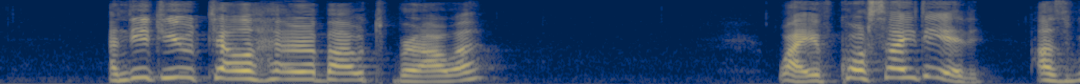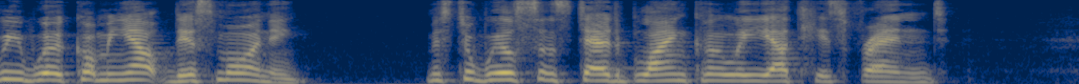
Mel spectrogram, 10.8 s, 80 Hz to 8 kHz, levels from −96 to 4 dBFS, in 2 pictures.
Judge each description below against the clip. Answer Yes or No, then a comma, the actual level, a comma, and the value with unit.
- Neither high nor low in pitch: No, high, 225 Hz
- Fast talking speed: No, average, 140 wpm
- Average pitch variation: Yes, average, 4.4 semitones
